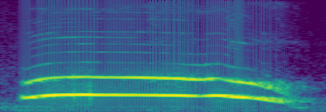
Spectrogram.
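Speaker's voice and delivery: loud, high whoop of delight; excited whoop. Real, not acted. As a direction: let out a big joyful woo. Reacts to tasting spicy sauce.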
